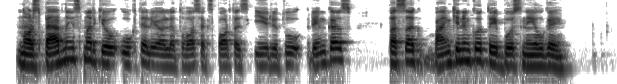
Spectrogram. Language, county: Lithuanian, Kaunas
